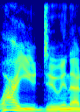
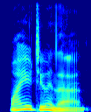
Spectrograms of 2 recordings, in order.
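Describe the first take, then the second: First: It sounds critical and disapproving. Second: It sounds curious and interested.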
